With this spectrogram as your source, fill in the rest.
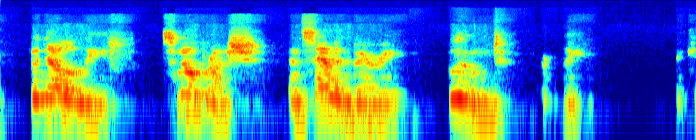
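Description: A man speaks calmly into a microphone in a room.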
